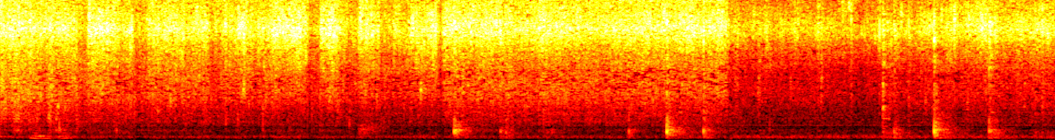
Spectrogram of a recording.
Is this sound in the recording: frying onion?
yes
